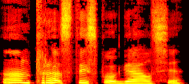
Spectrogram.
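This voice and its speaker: A man's voice: high voice, slow pace, gravelly, dry recording, studio quality, pitched above the performer's own voice, exaggerated voice. A man reading aloud and voicing a drowsy, drunk mother who mumbles and slurs her words. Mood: drowsy menace. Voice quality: sleepy, slurred, mumbling.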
